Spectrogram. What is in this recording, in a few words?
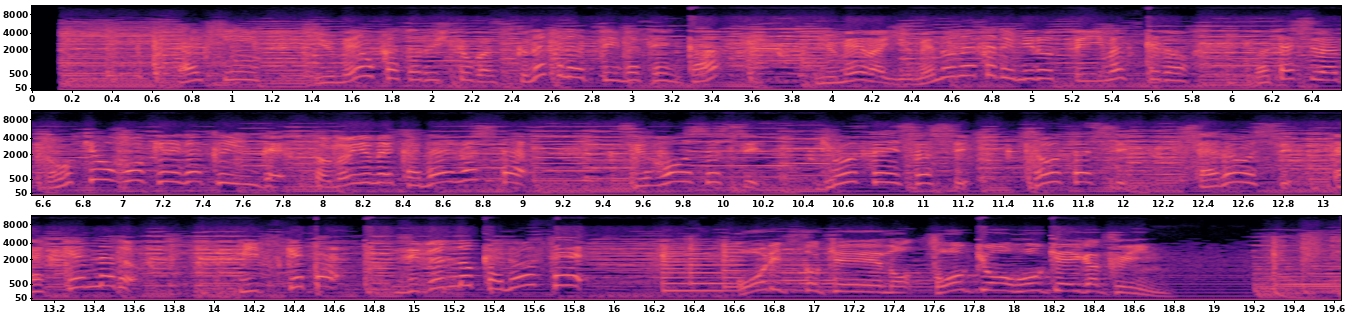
radio ad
